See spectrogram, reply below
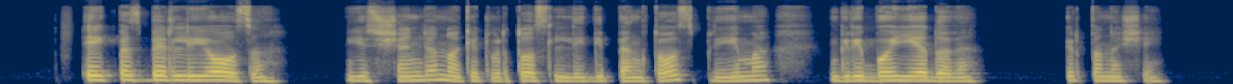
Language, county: Lithuanian, Kaunas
